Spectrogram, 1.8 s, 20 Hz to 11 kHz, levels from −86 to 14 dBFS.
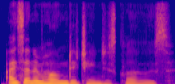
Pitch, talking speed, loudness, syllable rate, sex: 205 Hz, 275 wpm, -17 LUFS, 6.1 syllables/s, female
